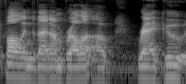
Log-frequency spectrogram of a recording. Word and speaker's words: ragout: making today is an r AG o UT ragu which difference from the are a GU which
